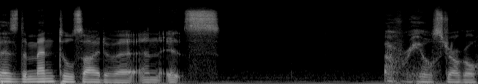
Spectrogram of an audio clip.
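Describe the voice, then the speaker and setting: A soft-spoken man talks in a monotone with flat intonation. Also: medium pitch for a man, fairly slow pace. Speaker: vlogger. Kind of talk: personal testimony monologue. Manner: halting.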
